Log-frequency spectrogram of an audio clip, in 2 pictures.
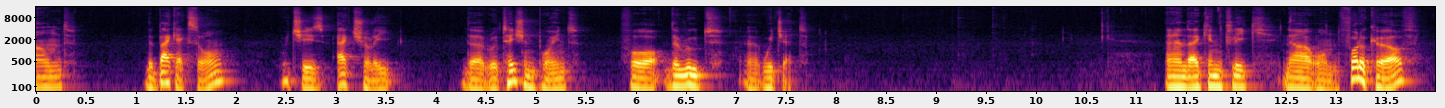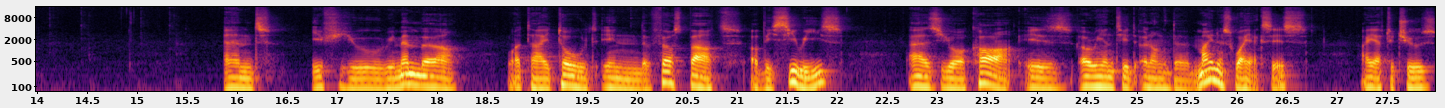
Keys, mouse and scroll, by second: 8.1 KP_7, 9.3 shift+middle click, 9.9-11.1 scroll up 3, 13.2 click, 14.2 shift+middle click, 20.0 shift+middle click.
